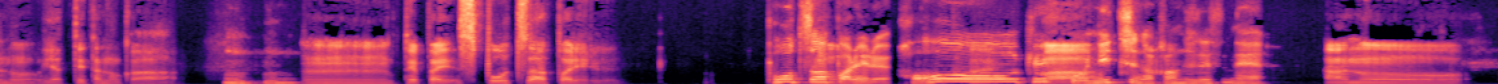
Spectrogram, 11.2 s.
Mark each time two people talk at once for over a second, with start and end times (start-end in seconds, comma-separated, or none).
7.1-8.3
